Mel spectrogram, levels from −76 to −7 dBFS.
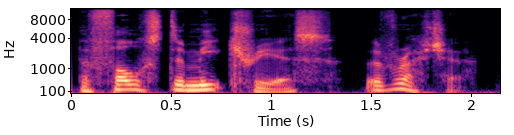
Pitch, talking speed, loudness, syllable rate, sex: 120 Hz, 140 wpm, -19 LUFS, 4.6 syllables/s, male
